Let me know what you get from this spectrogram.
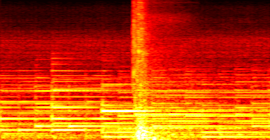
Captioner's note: light piano music; camera shutter clicking; light piano music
